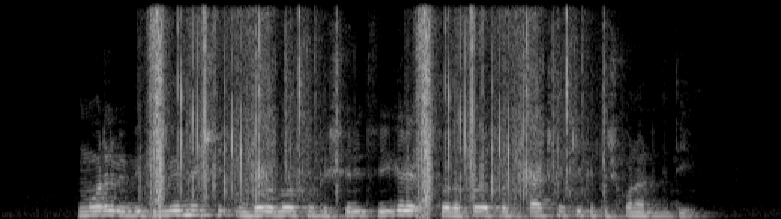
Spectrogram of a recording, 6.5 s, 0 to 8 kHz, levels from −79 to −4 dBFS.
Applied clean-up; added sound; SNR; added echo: none; Crumpling, crinkling; 2 dB; none.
